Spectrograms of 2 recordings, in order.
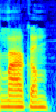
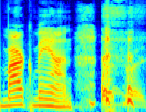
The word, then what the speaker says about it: Markman: Markham oh my pleasure mark man I always print mispronounce it it's a mark man yeah and I hope to talk to you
